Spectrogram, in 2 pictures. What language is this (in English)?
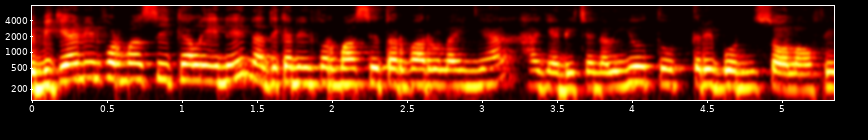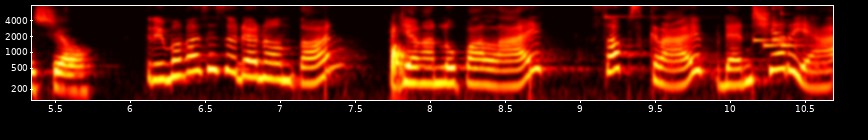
Indonesian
